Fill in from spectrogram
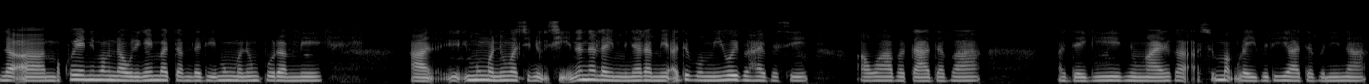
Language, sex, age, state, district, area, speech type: Manipuri, female, 45-60, Manipur, Kakching, rural, spontaneous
